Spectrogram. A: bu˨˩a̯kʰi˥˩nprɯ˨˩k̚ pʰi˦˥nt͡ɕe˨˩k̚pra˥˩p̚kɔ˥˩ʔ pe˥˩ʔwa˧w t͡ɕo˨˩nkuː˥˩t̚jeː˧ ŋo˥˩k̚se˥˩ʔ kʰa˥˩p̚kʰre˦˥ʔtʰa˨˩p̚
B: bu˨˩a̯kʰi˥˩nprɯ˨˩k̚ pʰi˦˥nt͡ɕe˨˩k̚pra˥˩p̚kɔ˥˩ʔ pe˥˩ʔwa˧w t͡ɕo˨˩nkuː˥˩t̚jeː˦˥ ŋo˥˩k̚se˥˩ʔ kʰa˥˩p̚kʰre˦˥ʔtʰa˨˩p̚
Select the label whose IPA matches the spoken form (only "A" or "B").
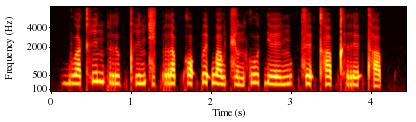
A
